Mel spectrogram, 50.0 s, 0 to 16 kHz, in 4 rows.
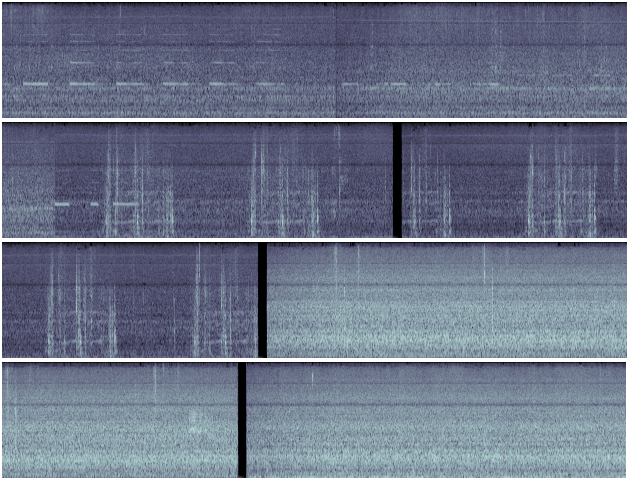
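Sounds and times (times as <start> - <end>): vehicle running: 0.0 - 49.9
loud rushing noise: 30.4 - 49.9.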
